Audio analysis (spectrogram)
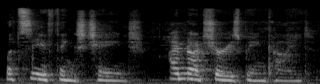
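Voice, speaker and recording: A woman teacher reading a picture book aloud expressively, pausing to put questions directly to young listeners. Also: mid-range voice, a little hiss or hum, rough recording. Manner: expressive, addresses children directly.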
